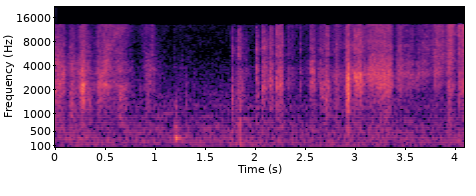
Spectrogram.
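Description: A small, solid cube of soft, porous, dry green phenolic floral foam, about 3 cm across, is held between fingertips with dark painted nails and squeezed, crushed, rubbed and crumbled. Quiet, bright, dry crackles and scratchy crunches pop out in short bursts over a faint hiss. The sharpest crunches come near the start, at about 1.2 seconds and near 3 seconds.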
